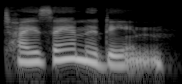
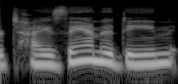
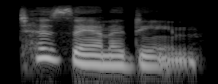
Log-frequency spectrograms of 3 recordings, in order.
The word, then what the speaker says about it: tizanidine: However, it's tye, not ti. Tye-ZAN-i-deen, not Tizanidine.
